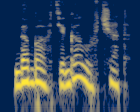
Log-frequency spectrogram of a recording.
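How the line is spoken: Soft command. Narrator (Russian): мягко приказывает он мне

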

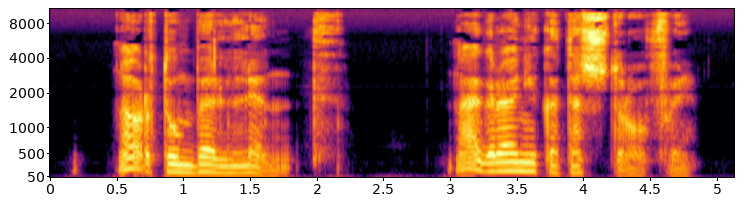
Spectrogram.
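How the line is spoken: Gloomy reply, father. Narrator (Russian): мрачно отвечает его отец

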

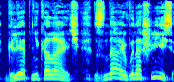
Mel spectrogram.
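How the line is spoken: Joyful. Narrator (Russian): радостно заявил он

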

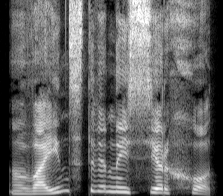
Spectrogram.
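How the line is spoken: Mocking laugh. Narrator (Russian): издевательски рассмеялся Намир

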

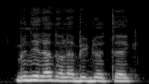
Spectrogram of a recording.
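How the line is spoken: Imperious exclamation. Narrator (French): s'écria impérieusement le bel ange

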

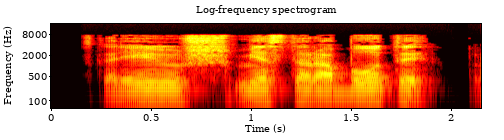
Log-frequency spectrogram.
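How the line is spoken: Grumbling. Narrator (Russian): проворчал Абуза

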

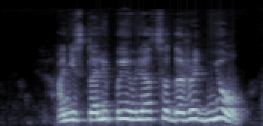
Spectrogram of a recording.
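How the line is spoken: Shout. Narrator (Russian): крикнул кто-то из бородачей

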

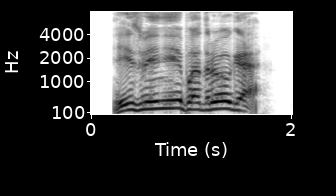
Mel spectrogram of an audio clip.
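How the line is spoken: Nasty distorted voice. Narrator (Russian): противным искаженным голосом произнес один из них

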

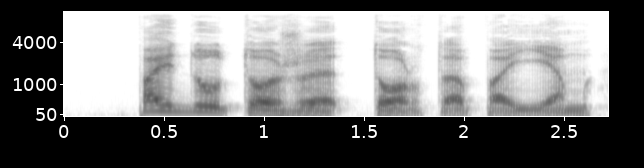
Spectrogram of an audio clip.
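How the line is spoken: Plain. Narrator (Russian): сказал я Ванье

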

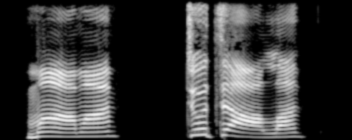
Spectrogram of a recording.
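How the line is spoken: Loud siren-like yell. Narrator (Russian): С порога завопив не хуже пароходной сирены

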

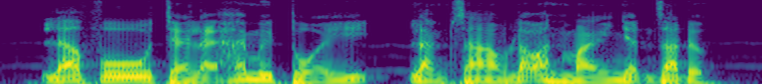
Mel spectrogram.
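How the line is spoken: Smug loud laugh. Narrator (Vietnamese): Kiếm Sĩ đắc ý cười lớn

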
